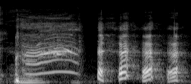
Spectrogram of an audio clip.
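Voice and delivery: very high squealing laugh; real high-pitched cackle. Real, not acted. Own burst of laughter.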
